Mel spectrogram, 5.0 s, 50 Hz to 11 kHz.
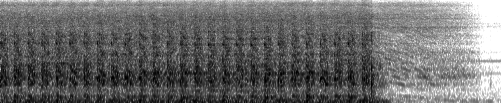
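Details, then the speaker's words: MK3 Supra (7M engine) after the Crispics igniter-ground mod: starter cranks evenly at about three and a half turns a second but never fires; suspected culprit not confirmed, later idled smoother. "so wasn't firing we we think this is the culprit"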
